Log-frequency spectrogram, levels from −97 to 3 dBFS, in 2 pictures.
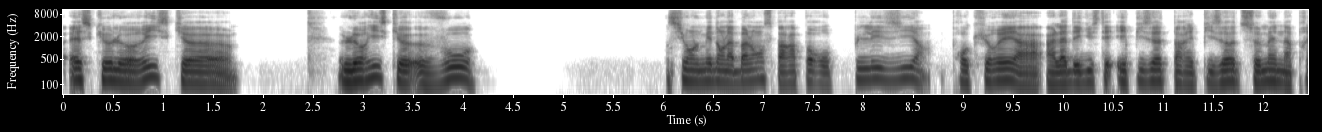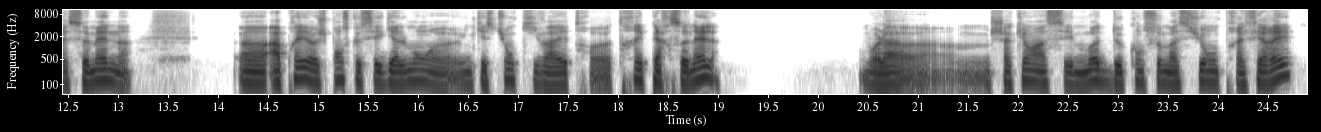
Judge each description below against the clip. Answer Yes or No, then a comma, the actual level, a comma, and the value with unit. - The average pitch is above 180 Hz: No, low, 120 Hz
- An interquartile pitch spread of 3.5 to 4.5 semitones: No, average, 2.8 semitones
